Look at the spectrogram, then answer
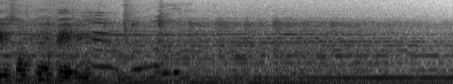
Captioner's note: cries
